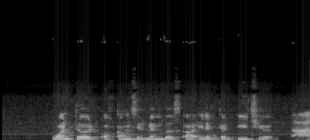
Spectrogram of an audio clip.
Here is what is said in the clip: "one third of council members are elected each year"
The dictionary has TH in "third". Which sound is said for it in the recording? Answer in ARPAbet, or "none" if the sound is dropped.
T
